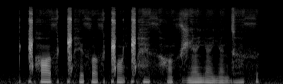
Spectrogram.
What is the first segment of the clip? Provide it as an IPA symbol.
ǁʰ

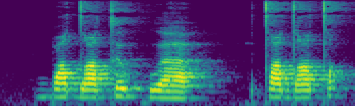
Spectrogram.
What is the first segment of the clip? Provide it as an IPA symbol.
b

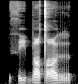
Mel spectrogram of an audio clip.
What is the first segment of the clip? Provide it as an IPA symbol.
θ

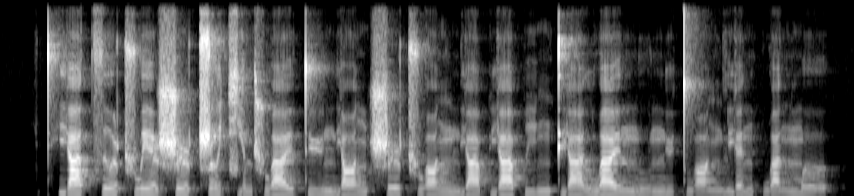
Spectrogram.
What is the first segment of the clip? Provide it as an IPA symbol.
t̪ʰ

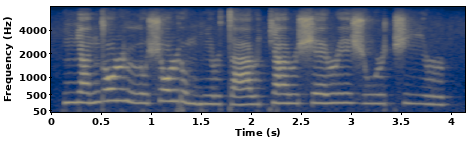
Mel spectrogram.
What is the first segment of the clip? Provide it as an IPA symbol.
ɲ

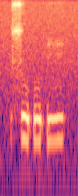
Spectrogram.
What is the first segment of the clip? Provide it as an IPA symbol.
s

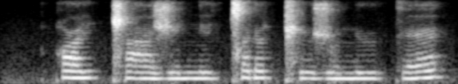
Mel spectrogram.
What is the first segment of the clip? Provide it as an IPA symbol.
qʷ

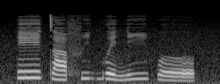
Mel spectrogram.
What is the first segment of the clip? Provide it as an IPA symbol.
eː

